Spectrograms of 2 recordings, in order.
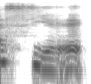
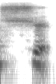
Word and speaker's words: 血: Jadi darah yang kelihatan langsung itu namanya bacanya xie. Tapi kalau darah yang tidak kelihatan, kayak gula darah itu nggak kelihatan kan teman-teman, mesti lewat dicek dan kita juga nggak lihat merah-merahnya. Itu kita bacanya xue, ya, xue tang.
